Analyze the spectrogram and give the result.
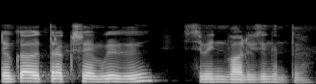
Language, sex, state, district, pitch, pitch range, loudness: Wancho, male, Arunachal Pradesh, Longding, 135 Hz, 120-140 Hz, -16 LUFS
